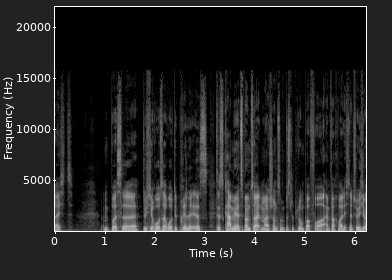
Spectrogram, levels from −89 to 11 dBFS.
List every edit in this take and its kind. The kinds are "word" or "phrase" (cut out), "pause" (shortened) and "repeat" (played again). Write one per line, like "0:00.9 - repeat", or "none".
0:03.2 - pause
